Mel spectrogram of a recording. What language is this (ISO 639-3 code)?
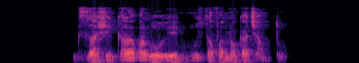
lzz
